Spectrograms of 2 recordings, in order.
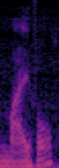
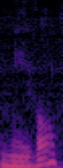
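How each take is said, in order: First: The first syllable rhymes with 'my'. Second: The first syllable rhymes with 'me'. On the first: The speaker calls it wrong. "my pronunciation of Meeville was incorrect" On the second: The speaker calls it right. "Apparently, it's Meeville"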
